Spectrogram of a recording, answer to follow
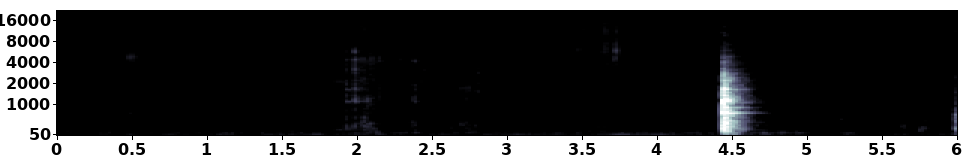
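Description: A glass bottle set down on a table: one sharp clink with a short ring about four and a half seconds in, after a few faint handling ticks.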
